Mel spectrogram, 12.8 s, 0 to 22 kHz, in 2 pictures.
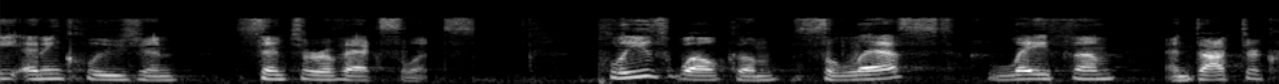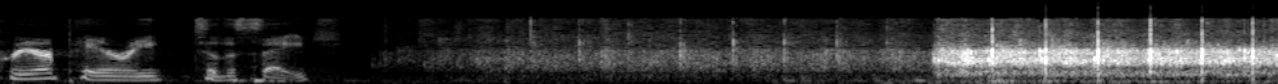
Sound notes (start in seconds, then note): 8.2 audience clapping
